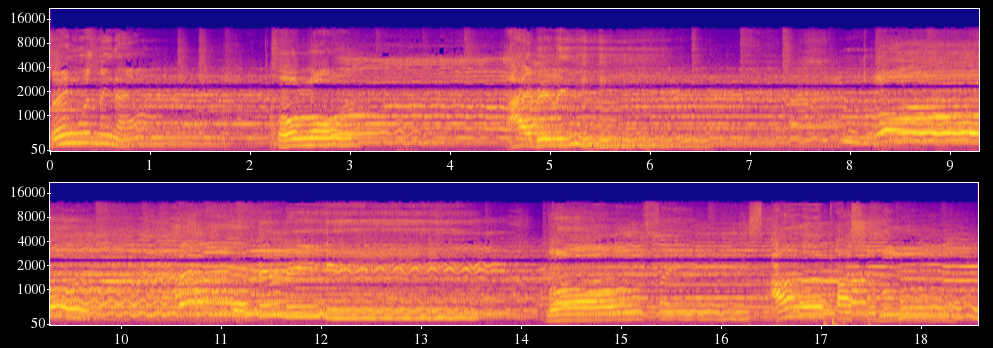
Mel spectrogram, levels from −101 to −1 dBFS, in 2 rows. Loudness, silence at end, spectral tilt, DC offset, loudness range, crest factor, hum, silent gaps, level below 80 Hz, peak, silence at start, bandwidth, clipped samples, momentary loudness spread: -15 LUFS; 0 s; -3.5 dB/octave; under 0.1%; 5 LU; 14 dB; none; none; -52 dBFS; 0 dBFS; 0 s; 12.5 kHz; under 0.1%; 12 LU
